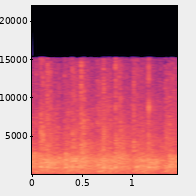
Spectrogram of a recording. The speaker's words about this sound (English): Can we have one last round of applause, please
